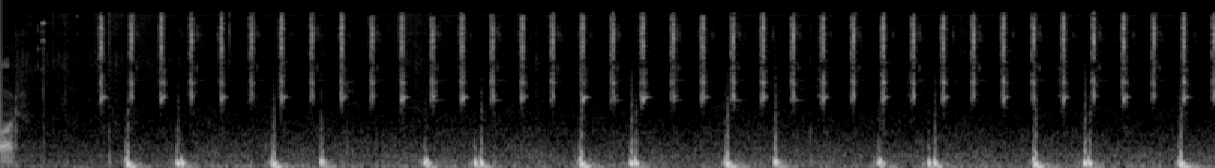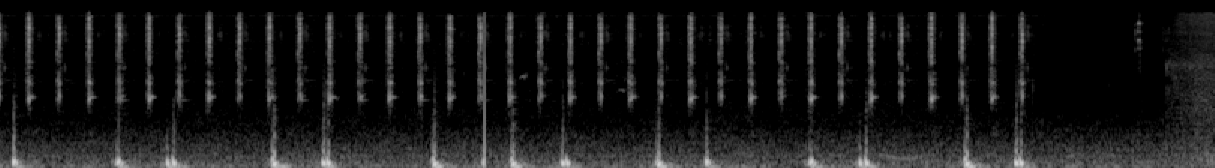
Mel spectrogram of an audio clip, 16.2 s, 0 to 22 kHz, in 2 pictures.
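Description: Added sound effects: a clock ticking quickly and evenly over a steady heartbeat thumping, marking the 15-second pulse count. The ticking stops sharply about a second before the end.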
